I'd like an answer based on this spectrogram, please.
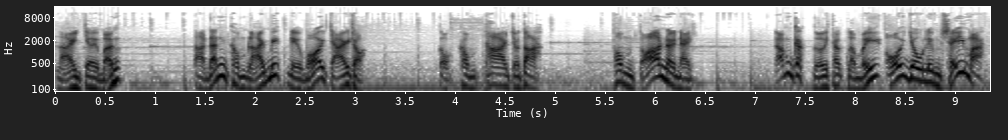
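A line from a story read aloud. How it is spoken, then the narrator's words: Old man howling. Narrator (Vietnamese): Lão gào lên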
